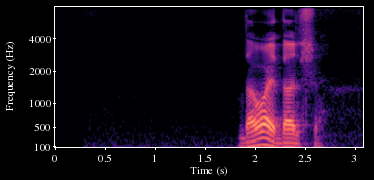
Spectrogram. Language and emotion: Russian, neutral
